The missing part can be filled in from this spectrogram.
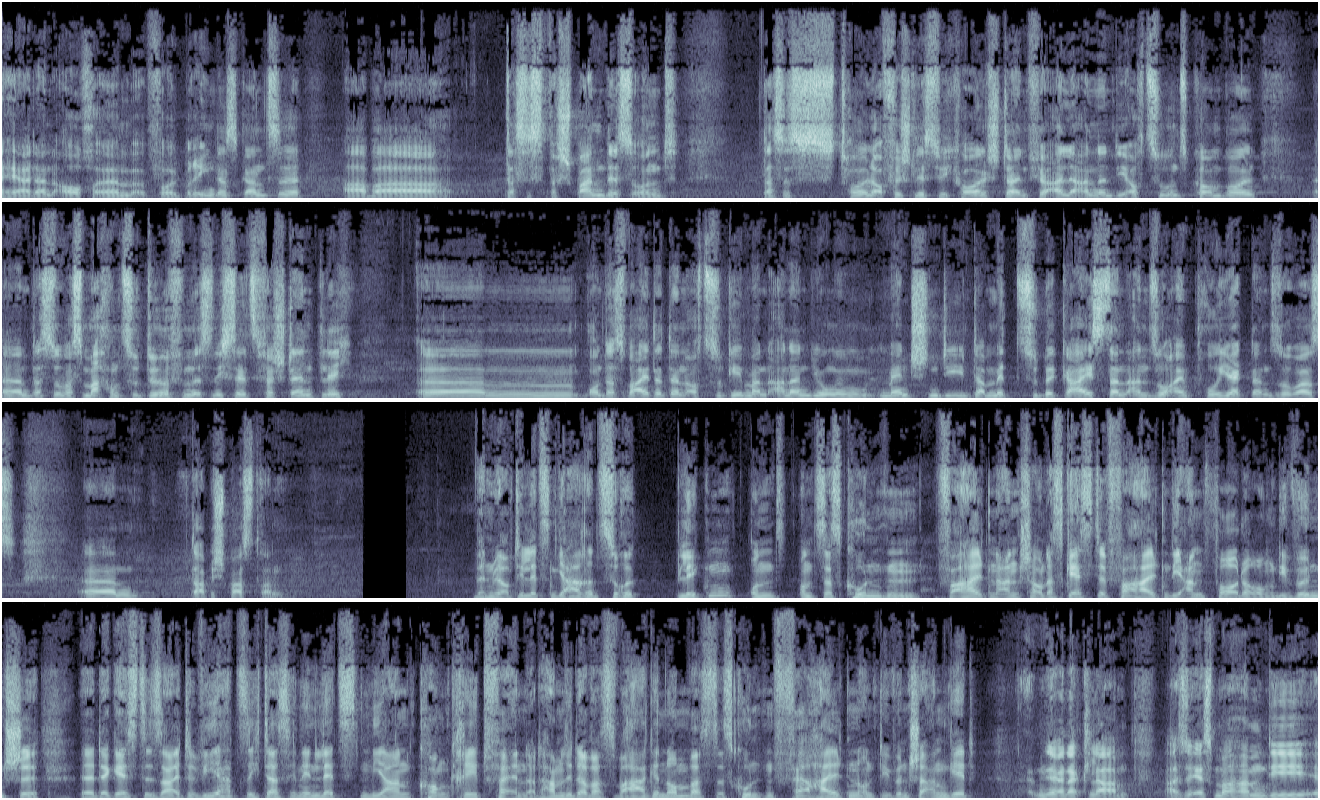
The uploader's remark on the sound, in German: Live-Talk von der Nord Gastro 2024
